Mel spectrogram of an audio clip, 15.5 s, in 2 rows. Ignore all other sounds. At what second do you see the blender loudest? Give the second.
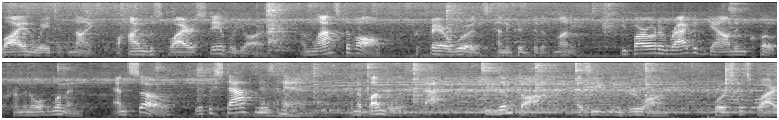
13 s.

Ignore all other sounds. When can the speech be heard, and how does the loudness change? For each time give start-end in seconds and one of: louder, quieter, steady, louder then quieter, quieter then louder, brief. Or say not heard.
0.0-15.4 steady.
